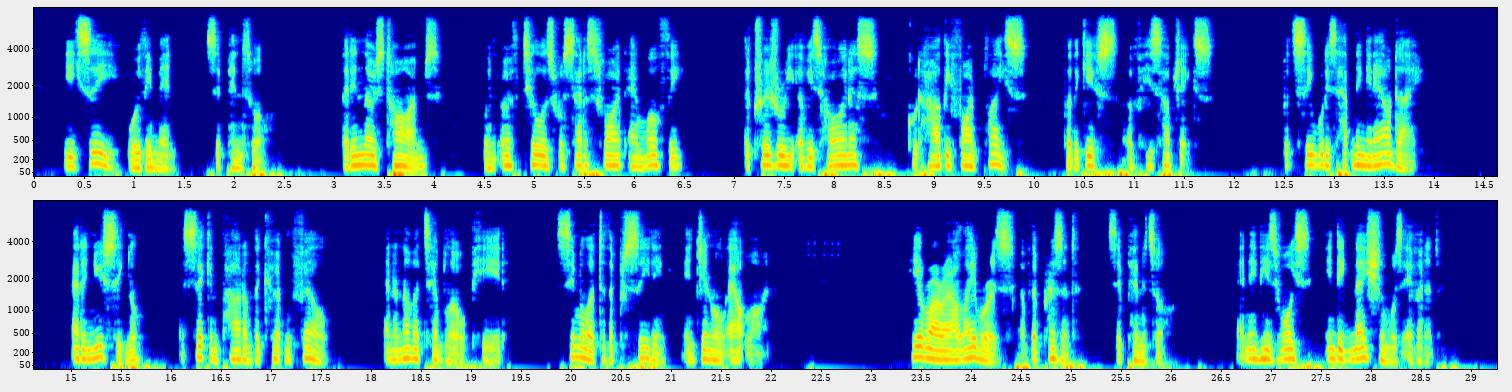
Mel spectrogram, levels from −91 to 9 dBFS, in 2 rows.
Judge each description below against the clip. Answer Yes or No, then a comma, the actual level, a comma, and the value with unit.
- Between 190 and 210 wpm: No, average, 160 wpm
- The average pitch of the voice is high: No, low, 115 Hz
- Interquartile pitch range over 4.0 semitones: No, average, 3.5 semitones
